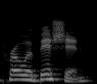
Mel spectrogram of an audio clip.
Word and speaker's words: prohibition: long Messiah and du there are some other words where H is silent in the middle such as vehement vehicle and prohibition note that the root prohibit has the H pronounced but once you add the shun the H sound disappears there are some names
